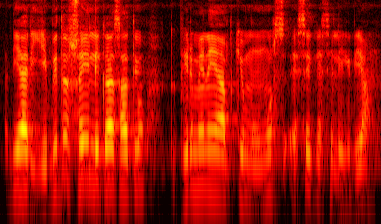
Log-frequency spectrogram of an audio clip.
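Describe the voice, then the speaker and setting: A man's voice: high voice, fast talker. A man teaching grammar in an online exam-prep lesson. He keeps asking the class questions and drills correct and incorrect word forms. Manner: repeats questions to the class, constantly addressing students as friends.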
